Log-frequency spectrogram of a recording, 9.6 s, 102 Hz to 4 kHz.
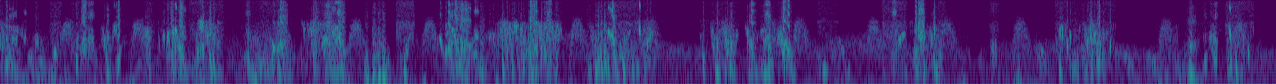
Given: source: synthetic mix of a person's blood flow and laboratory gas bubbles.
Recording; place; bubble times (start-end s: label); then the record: Doppler ultrasound of blood flow; subclavian vein
0.00-0.20 s: bubbles
0.25-0.30 s: bubbles
0.36-0.46 s: bubbles
0.53-0.71 s: bubbles
0.75-0.93 s: bubbles
1.07-1.69 s: bubbles
1.83-2.21 s: bubbles
2.25-2.62 s: bubbles
2.96-3.10 s: bubbles
3.27-4.21 s: bubbles
4.40-4.92 s: bubbles
5.25-5.54 s: bubbles
5.58-6.00 s: bubbles
6.12-6.29 s: bubbles
6.60-7.09 s: bubbles
7.42-7.50 s: bubbles
7.90-8.37 s: bubbles
8.79-9.40 s: bubbles
From the record:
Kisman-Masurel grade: 332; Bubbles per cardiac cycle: rolling drumbeat, 9 or more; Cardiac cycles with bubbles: 50 to 99%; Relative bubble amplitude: moderate (0.250 to 0.450); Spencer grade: 3 (all of the cardiac periods contain showers or single bubble signals, but not dominating or overriding the cardiac motion signals); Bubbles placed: anywhere in the cardiac cycle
